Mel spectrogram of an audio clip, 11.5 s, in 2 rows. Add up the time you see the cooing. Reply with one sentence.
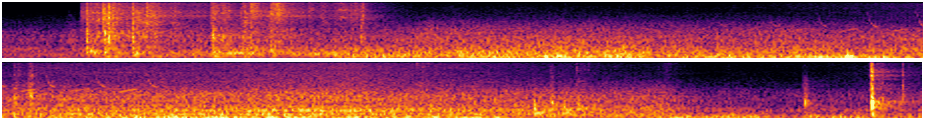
The cooing can be heard for 2 seconds in total.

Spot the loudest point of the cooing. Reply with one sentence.
The loudest moment of the cooing is at 1 second.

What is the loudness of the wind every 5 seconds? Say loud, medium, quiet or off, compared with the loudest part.
loud, medium, medium.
